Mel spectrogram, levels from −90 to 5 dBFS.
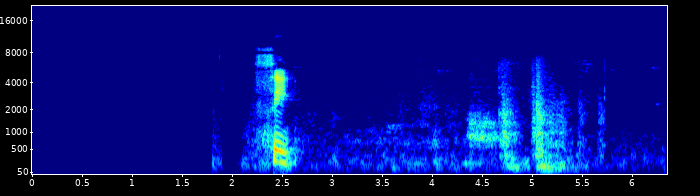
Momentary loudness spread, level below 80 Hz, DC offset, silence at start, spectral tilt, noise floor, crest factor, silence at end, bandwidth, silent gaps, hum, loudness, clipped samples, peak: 27 LU; -84 dBFS; under 0.1%; 2.25 s; -3 dB/octave; -73 dBFS; 32 dB; 1 s; 9 kHz; none; none; -32 LUFS; under 0.1%; -8 dBFS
